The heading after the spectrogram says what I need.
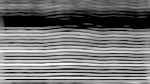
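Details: A baby gives a brief, high, steady wail with a clear tone; infant crying.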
